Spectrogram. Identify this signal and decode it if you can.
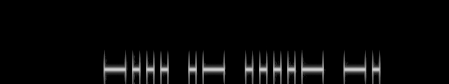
Morse code, heard as a keyed tone, about 17 wpm, 700 Hz. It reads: BA4N
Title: All Cut Numbers - 4-Digit 17wpm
